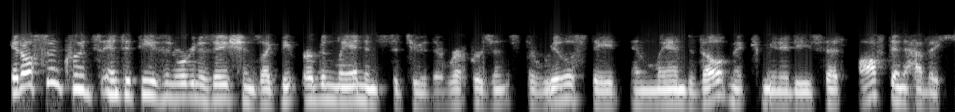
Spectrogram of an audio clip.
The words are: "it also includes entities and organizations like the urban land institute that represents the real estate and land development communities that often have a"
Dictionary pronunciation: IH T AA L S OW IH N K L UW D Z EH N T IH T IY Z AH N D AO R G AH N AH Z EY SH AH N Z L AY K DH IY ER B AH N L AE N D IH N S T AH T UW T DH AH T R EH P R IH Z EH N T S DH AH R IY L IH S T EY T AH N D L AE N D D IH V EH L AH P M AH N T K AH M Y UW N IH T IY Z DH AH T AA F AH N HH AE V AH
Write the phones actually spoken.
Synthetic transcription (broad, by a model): IH T AA L S OW IH N K L UW D Z EH N T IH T IY Z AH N AO R G AH N AH Z EY SH AH N Z L AY K DH IY ER B AH N L AE N D IH N S T AH T UW T DH AH T R EH P R IH Z EH N T S DH AH R IY L IH S T EY T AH N L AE N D D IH V EH L AH P M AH N K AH M Y UW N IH T IY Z DH AH T AA F AH N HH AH V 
